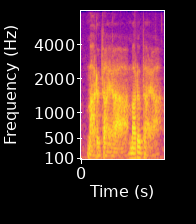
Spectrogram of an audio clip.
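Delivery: Jesus calling softly, low; gentle low call of a name. Acted. Jesus gently calling Martha, soft and low. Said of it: "주님의 음성이 어땠을까".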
